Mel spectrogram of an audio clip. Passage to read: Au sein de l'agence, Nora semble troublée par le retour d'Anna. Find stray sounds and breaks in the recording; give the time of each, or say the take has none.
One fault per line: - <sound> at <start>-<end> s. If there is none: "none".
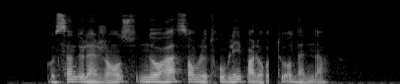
- dropout at 2.7-2.8 s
